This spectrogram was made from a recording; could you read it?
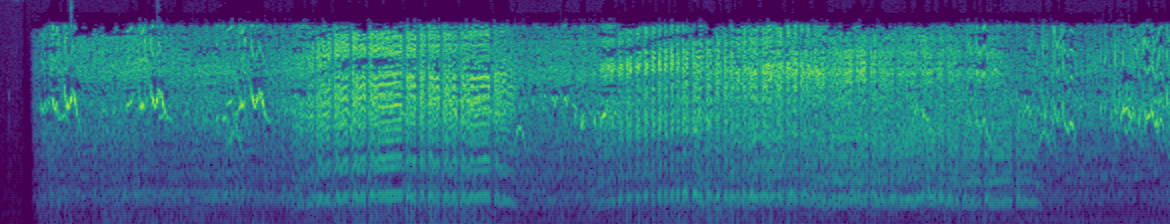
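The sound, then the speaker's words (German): Emperor penguins call loudly and continuously, a dense chorus of overlapping trumpeting, honking cries with warbling pitch shifts, swelling after a few seconds and carrying on throughout with no talking. “Das waren die Kaiserpinguine, die hier geschrauben haben.”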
